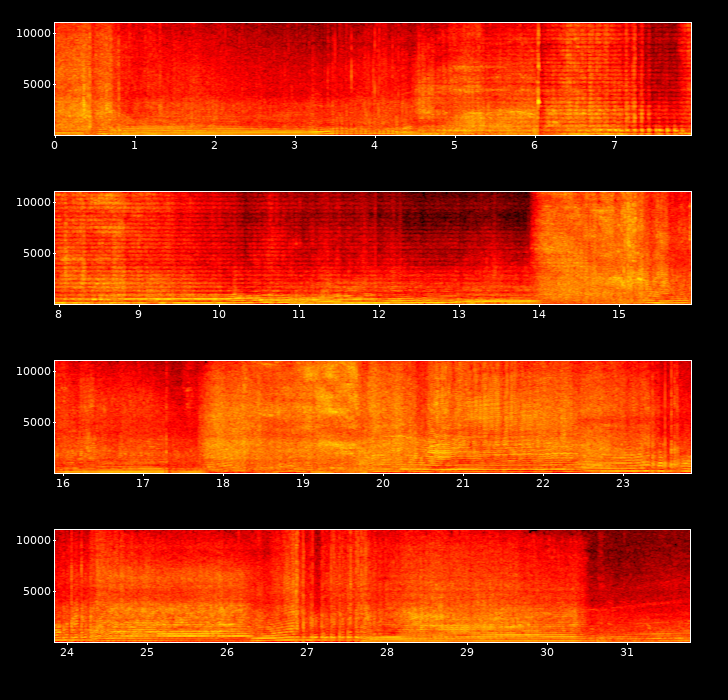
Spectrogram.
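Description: Rally cars at full speed on gravel stages, engines revving high and dropping sharply with each gear change, over and over. Several passes are cut together one after another.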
